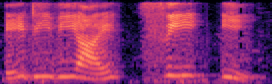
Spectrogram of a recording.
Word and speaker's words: advice: their spelling their spelling is different advice is a d v i c e an advise is a d we i s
